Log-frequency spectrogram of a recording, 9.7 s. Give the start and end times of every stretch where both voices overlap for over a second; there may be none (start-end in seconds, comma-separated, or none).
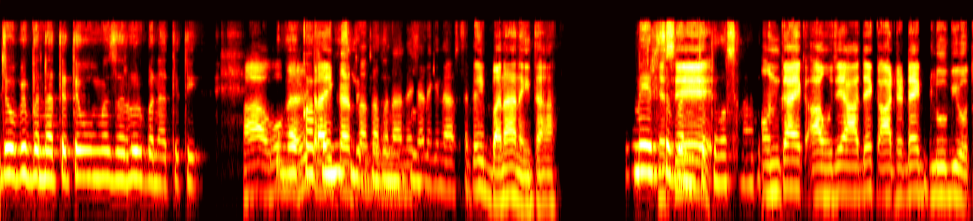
2.8-4.2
